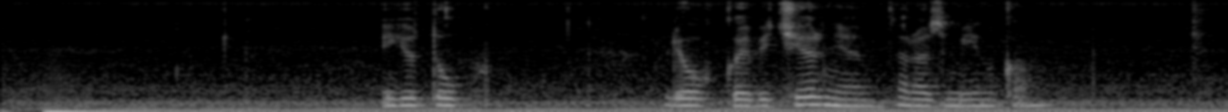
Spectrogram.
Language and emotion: Russian, sad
